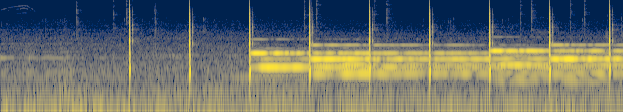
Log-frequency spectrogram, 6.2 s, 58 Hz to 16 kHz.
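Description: Two sharp clicks, then about two and a half seconds in an Omnisphere software-synth melody starts playing back: single pitched notes, each with a sharp attack that rings on under the next, a new note about every 0.6 seconds.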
